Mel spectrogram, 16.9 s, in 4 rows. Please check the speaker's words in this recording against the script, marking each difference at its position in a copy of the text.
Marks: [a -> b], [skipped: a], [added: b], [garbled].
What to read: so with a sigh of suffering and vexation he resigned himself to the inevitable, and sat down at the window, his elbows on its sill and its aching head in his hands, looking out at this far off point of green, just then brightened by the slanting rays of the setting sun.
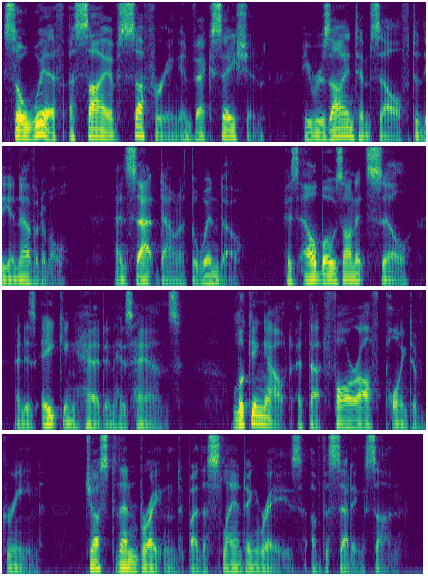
so with a sigh of suffering and vexation he resigned himself to the inevitable, and sat down at the window, his elbows on its sill and [its -> his] aching head in his hands, looking out at [this -> that] far off point of green, just then brightened by the slanting rays of the setting sun.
